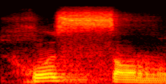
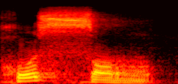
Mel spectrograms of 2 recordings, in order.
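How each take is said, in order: No difference in how they are said.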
